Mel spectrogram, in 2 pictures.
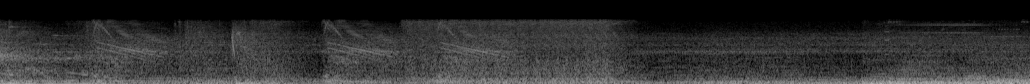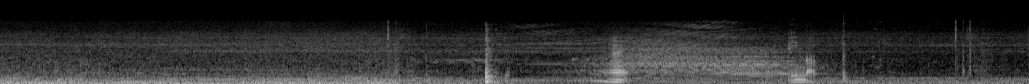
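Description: A deep electronic hum drones steadily.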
